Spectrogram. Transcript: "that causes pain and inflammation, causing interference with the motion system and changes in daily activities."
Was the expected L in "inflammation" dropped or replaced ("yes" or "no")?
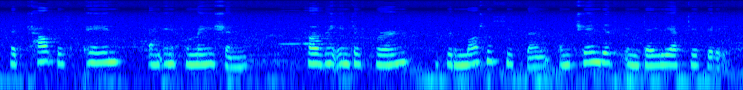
yes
